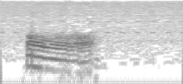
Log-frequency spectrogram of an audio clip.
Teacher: my lips stay where they are they don't come out or in my tongue goes up to the roof of my mouth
